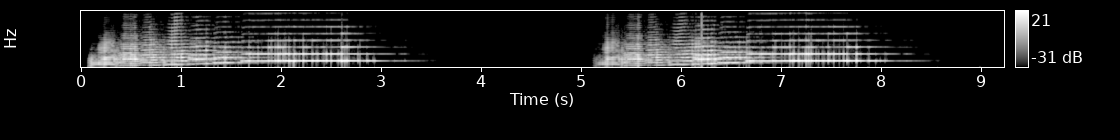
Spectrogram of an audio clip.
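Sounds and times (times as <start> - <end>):
trumpet arpeggio: 0.1 - 2.9, 5.2 - 8.2.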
